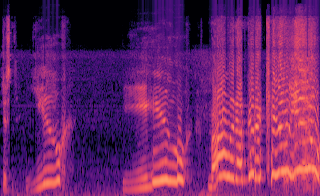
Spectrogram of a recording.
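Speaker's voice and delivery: very high, sing-song, swooping put-on character voice. Speaker shows a voice they do, put-on higher-pitched voice. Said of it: "in a higher pitch like voice".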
